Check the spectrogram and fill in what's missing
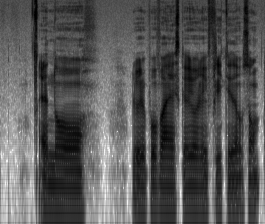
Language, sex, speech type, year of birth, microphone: Norwegian, male, spontaneous, 1985, Sennheiser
